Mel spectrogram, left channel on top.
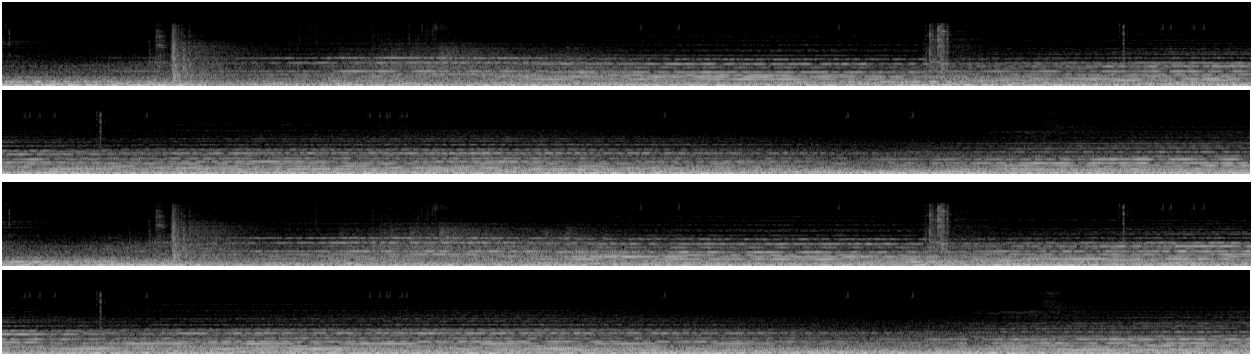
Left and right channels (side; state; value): both; normal; correlation 0.47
